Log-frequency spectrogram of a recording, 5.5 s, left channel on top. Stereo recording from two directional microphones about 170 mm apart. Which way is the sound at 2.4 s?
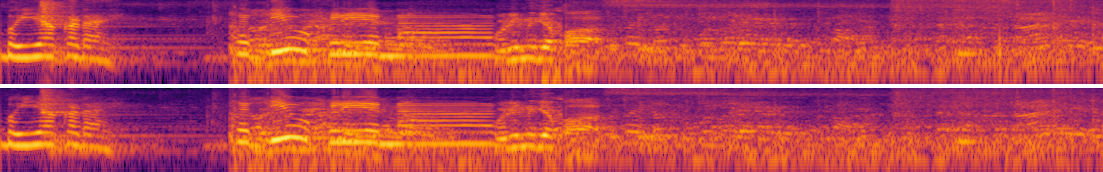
25° left (ahead or behind).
